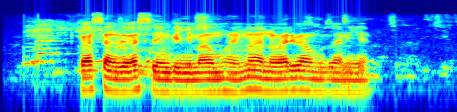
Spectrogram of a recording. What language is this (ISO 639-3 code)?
kin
